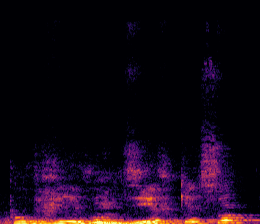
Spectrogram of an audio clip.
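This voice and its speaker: A man's voice: high voice, expressive, a little slow, dark tone, a little hiss or hum. A man interviewing someone in a formal, polite way, often stopping to hesitate and correct himself. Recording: echoey room.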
